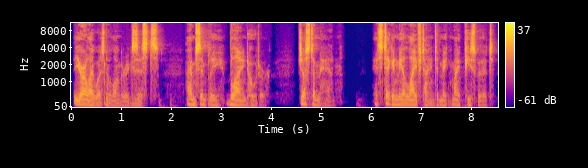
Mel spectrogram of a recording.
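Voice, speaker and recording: A man's voice: sits low, moderate pace, a bit bright, slightly rough, full character voice. A man voicing a grim, weary blind warrior, terse and grave, in a dramatised reading of a myth tale. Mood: bitter, resolved.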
